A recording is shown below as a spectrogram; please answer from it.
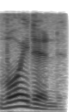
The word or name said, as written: voided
